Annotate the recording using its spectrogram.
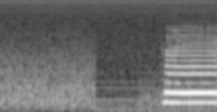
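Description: Faint outdoor background hiss that cuts off about a second in. Half a second later a loud, steady single horn note starts and holds.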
